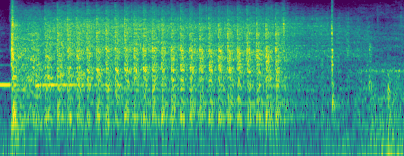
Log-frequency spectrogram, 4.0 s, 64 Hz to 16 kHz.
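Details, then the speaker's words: 1957 Ford Ranch Wagon during chassis/body swap: steady rhythmic cranking at about three and a half pulses a second that never catches; cranks but will not start, owner suspects a missing ground connection. "Come on now. There's a ground somewhere that ain't letting it do its thing."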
